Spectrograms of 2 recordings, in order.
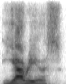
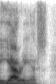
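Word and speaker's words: Jairus: i r u s and as yanker is spelt with a j and we say yanka j i would i would argue but jesus is spelled with the j and we say yeah well it's jesus jesus you know certain things so i'm going to say yarius and yarius the high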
